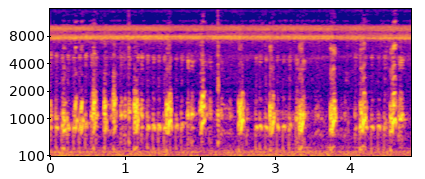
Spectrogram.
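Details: Female white-breasted waterhen calling: short, harsh notes repeated more than twice a second in a loose, uneven rhythm, with softer croaking notes between them, over a steady high electrical whine and low rumble.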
